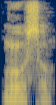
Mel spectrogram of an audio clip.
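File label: "muso", Proto-Indo-European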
